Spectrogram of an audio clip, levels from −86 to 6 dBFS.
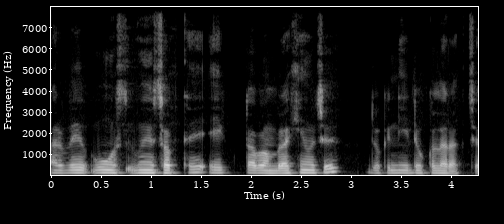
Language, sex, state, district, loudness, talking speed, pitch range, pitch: Garhwali, male, Uttarakhand, Tehri Garhwal, -20 LUFS, 210 wpm, 115-130 Hz, 125 Hz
